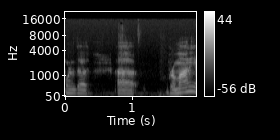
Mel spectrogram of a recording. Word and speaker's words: Romani: I think it's, I've heard it pronounced both ways, but Romani is the way I hear it most commonly.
